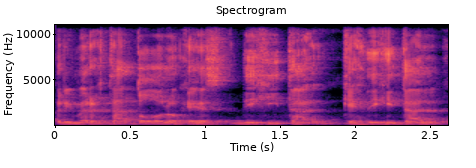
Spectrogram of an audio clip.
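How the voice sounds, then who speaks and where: Audible room echo surrounds a man's voice. His pitch sits in the medium range with ordinary variation. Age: 20s. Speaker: music entrepreneur. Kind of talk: casual chat.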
